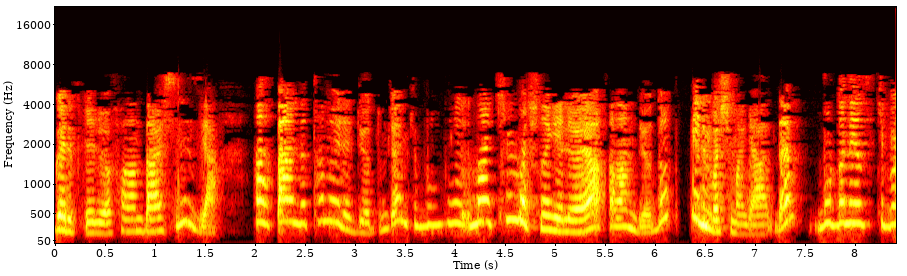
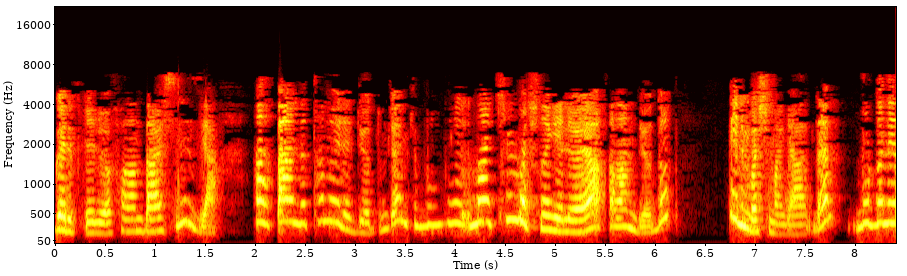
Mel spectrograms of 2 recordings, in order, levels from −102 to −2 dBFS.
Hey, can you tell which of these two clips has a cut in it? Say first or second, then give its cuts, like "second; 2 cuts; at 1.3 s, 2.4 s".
first; 1 cut; at 6.3 s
